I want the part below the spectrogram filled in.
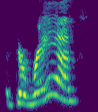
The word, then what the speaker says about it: Doran: And I was blessed to have a really awesome graphic artist you may have met, Jim Doran, I'm going to say, help me out with Duran. – Oh, shit. See, I don't even know how it's pronounced. It's writing. – Like Duran Duran.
